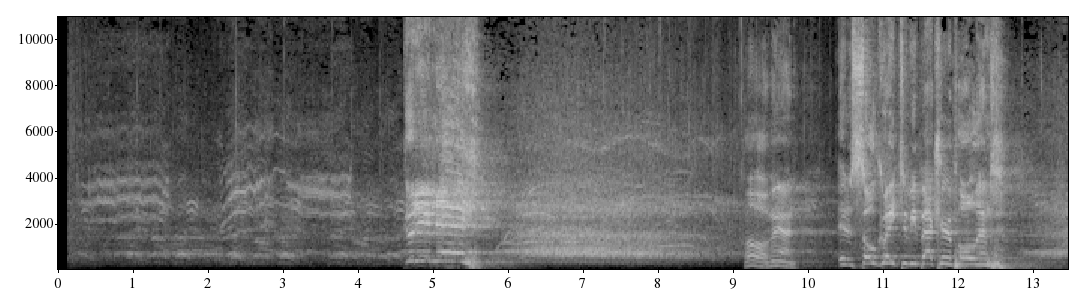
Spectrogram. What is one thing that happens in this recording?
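A crowd cheers and whistles loudly in a large hall.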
